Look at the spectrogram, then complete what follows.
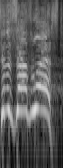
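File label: direction relative southwest, battlechatter us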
